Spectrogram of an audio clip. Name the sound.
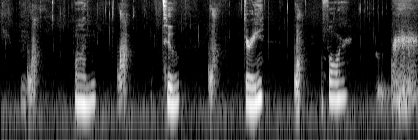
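loud fart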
